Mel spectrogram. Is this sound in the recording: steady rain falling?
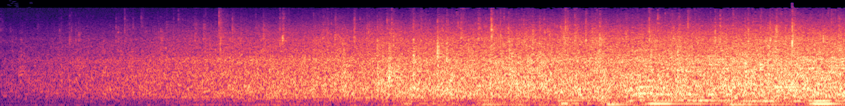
yes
